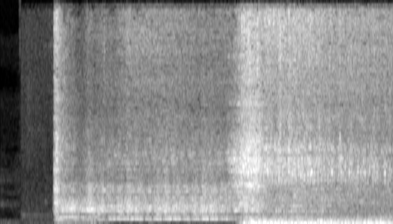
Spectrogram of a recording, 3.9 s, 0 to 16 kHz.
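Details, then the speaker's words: 1993 Porsche 928 GTS V8: engine runs with an uneven, lumpy beat as if on half the cylinders, possibly one bank; owner hopes the igniters are at fault, not confirmed. "situation on the 93 is that it's something is is wrong it sounds like it's running on half the cylinders like on One Bank"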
